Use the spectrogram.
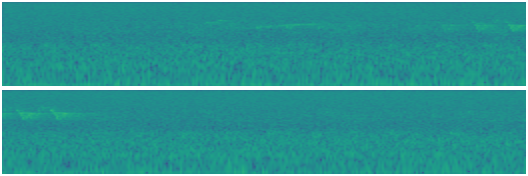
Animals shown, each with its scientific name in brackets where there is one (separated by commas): Ovenbird (Seiurus aurocapilla), unknown mammal, Eastern Wood-Pewee (Contopus virens)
